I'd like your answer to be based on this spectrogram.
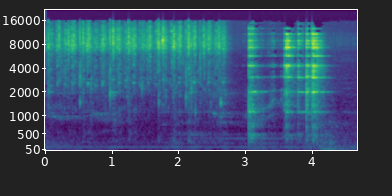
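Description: Cornmeal batter for a pan-cooked cornmeal cake is stirred in a bowl with a utensil, giving a steady scraping, swishing rhythm that breaks into sharper clinks and scrapes against the bowl near the end, close by with no speech.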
